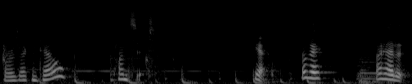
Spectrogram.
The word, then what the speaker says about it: pancit: Okay, but it is an S sound. I think. As far as I can tell, pancit.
